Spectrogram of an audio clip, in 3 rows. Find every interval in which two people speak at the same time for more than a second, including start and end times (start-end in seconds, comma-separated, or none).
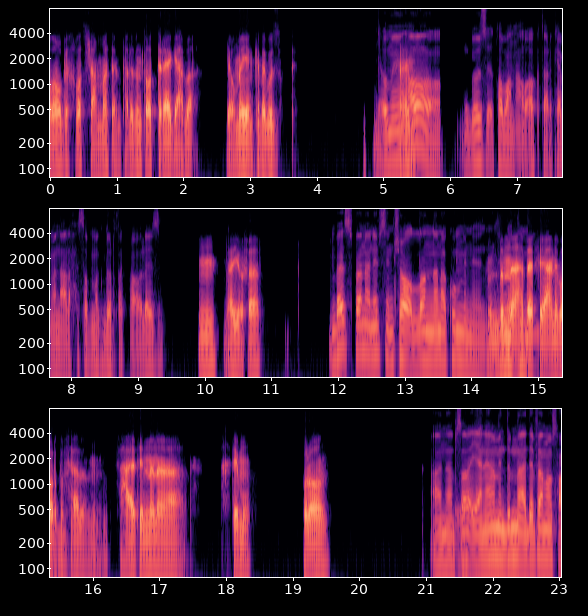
14.3-15.6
